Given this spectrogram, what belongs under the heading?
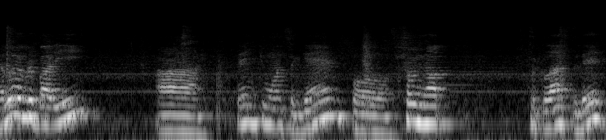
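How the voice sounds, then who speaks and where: A high-pitched man with a non-native accent, at a fairly slow pace with long, frequent pauses and very wide pitch swings, amid audible room echo and noticeable background noise. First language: not English. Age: 20s. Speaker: HVAC apprentice. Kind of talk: classroom presentation.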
